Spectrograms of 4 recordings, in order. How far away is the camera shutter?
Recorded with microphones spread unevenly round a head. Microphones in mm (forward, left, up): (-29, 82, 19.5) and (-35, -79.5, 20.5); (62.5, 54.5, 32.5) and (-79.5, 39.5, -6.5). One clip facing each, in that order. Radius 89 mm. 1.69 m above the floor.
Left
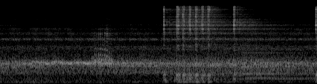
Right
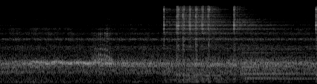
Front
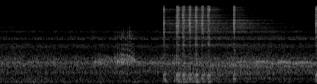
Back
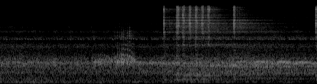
About 1.5 m.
